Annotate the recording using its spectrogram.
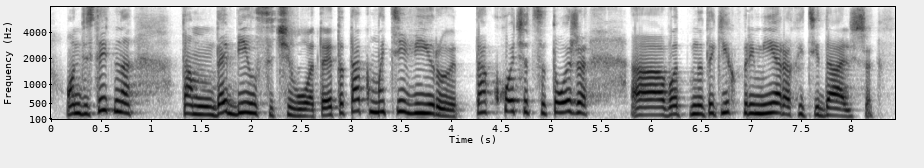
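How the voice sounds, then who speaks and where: In an ordinary speaking voice, a woman talks at a moderate pace with fairly high pitch and ordinary pitch variation, the recording very clean with a silent background and a dry, close sound with no echo. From Russia. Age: middle-aged. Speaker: singer and restaurant owner. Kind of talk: interview.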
